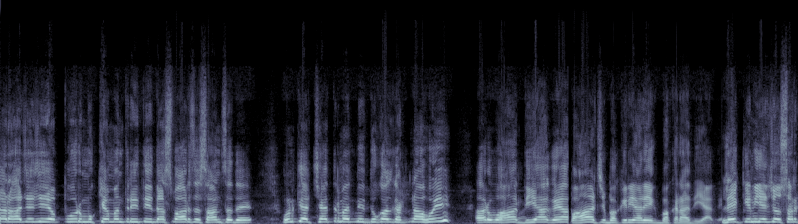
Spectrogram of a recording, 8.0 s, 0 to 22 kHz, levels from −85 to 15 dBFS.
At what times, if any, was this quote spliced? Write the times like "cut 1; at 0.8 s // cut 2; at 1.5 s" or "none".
cut 1; at 5.7 s // cut 2; at 7.1 s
